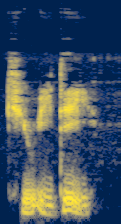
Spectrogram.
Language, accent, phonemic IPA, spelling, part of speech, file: English, Received Pronunciation, /ˌkjuːiːˈdiː/, QED, noun / phrase, En-uk-QED.oga
- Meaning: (noun) (Partial) initialism of quantum electrodynamics; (phrase) Alternative form of Q.E.D.; Initialism of quod erat demonstrandum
